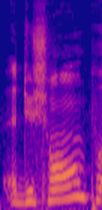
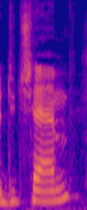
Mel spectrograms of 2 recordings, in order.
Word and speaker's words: Duchamp: Ich bin ja jetzt inzwischen ähm, seit dem letzten Interview klüger und weiß, dass euer Bandname nicht etwa, äh, etwa äh, Duchamp oder äh, Dutch Amp, was ich sehr, sehr gut fand, äh, ausgesprochen wird, sondern äh, Duchamp und genau.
